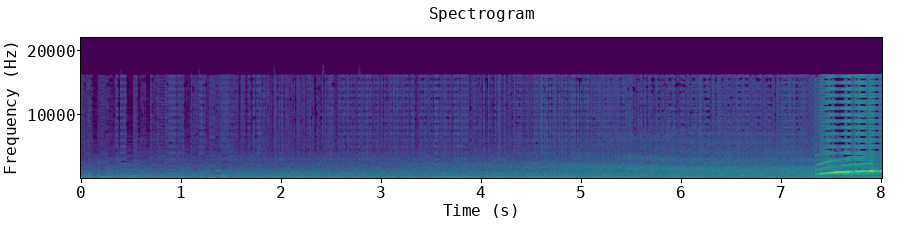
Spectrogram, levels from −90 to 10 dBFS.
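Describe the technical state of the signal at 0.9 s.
At 0.9 s the signal has robotic sound from repeated short buffers, running from 0.01 to 1.6 s. It is a rigid, metallic buzz at 100 Hz. This is likely caused by one 10 ms stretch being replayed to fill gaps. Most of the real audio there is skipped.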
